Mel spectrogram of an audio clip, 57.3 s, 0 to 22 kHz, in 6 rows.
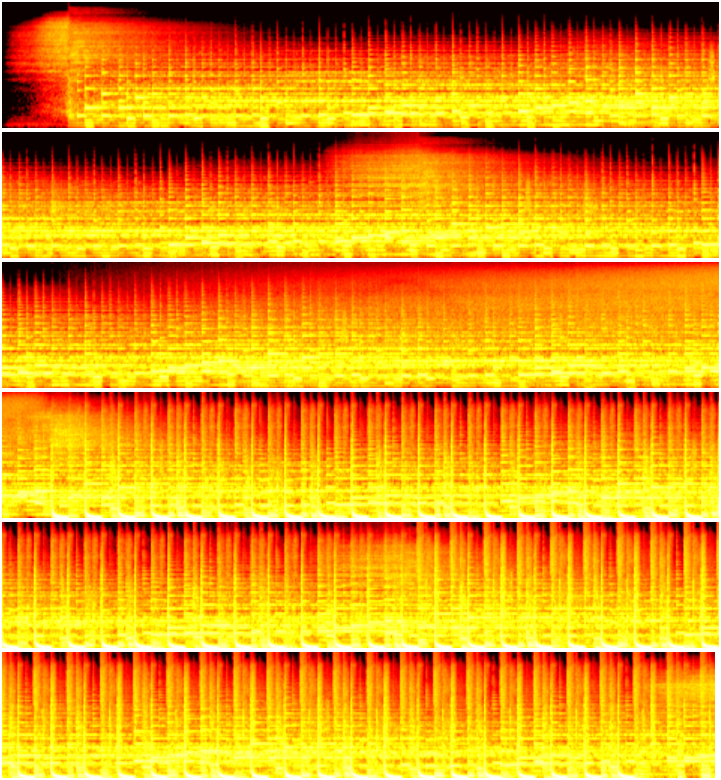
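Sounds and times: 
135 BPM complete music mix in F sharp minor: 0:00.4 - 0:57.2.

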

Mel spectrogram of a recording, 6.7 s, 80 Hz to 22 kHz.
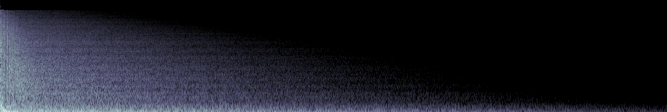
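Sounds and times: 
bass drum kick with reverb effect: 0:00.0 - 0:04.7.

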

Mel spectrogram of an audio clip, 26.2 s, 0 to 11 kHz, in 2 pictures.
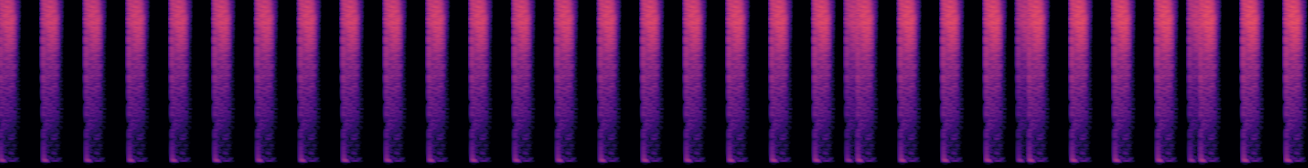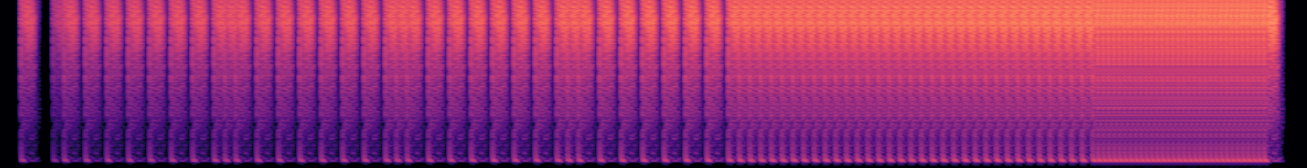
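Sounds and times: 
snare drum fill at 140 BPM: 0:13.3 - 0:25.9.

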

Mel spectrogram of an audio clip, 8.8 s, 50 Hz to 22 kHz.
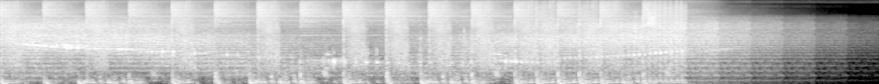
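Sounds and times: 
hands up and trance fills: 0:00.0 - 0:07.2.

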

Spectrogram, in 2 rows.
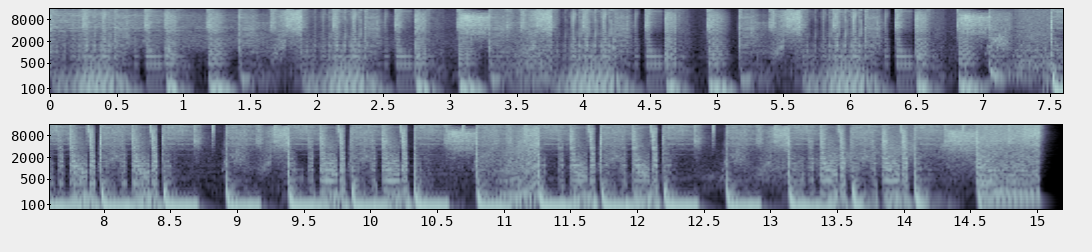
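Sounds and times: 
128 BPM drum machine mix: 0:00.0 - 0:15.1.

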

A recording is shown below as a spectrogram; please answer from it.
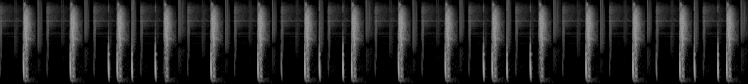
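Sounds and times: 
drum kit at 128 BPM: 0:00.0 - 0:07.4.

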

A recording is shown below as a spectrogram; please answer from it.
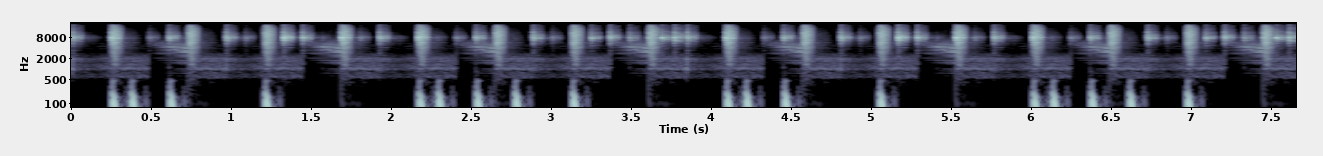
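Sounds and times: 
drum kit at 125 BPM: 0:00.0 - 0:07.6.

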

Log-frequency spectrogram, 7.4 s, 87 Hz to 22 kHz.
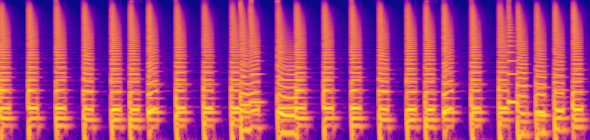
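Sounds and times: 
130 BPM melody: 0:01.5 - 0:07.3.

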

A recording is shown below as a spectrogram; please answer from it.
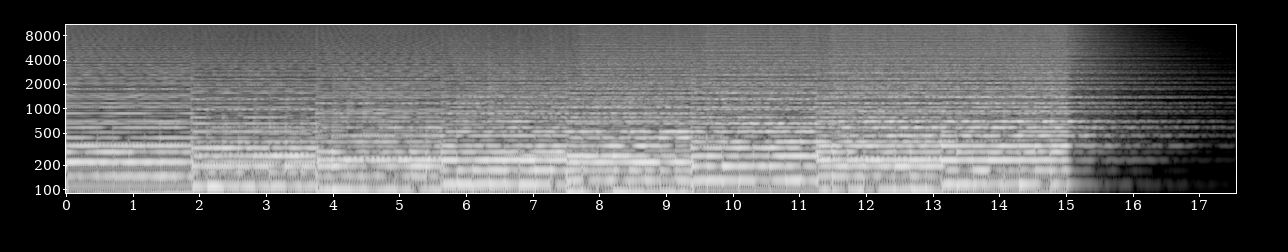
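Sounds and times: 
dub melody: 0:00.0 - 0:15.9.

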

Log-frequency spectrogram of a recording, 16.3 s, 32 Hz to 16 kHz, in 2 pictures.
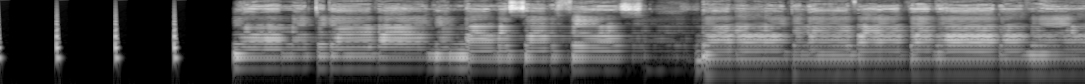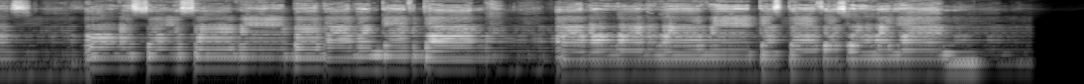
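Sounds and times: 
chorus vocoder effect: 0:01.8 - 0:15.8.

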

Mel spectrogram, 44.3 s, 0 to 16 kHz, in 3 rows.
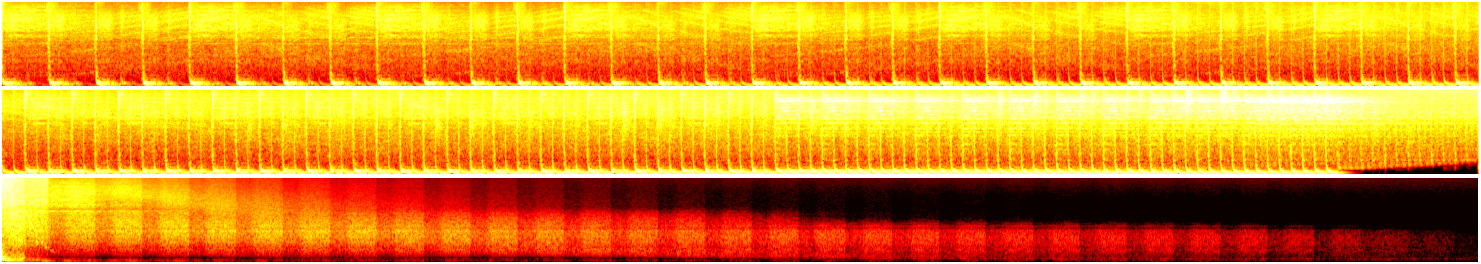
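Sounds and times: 
128 BPM house electro fills: 0:00.0 - 0:40.3.

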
